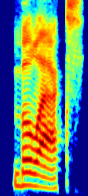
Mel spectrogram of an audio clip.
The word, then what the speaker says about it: Mille Lacs: Lac Mills. Is that how you say it? – Mille Lacs. Other way around.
